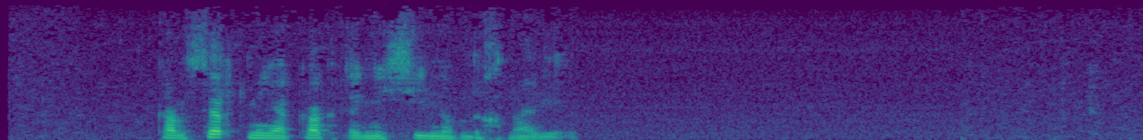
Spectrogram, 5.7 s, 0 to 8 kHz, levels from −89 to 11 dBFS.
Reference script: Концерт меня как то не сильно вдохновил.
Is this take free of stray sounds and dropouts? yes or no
yes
